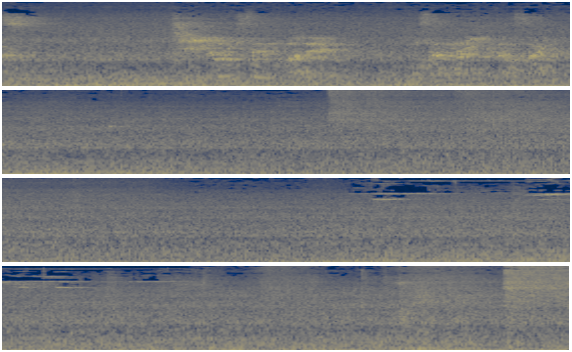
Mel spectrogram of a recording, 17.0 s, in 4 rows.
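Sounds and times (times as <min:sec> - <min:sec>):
electric train rumbling: 0:00.0 - 0:17.0
faint high squeals: 0:11.2 - 0:14.3.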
